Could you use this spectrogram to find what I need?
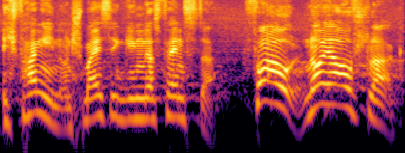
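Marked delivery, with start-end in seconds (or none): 1.8-3.0 loud high umpire call. Acted. Al calling the foul like an umpire in the cell. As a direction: call it like a referee.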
